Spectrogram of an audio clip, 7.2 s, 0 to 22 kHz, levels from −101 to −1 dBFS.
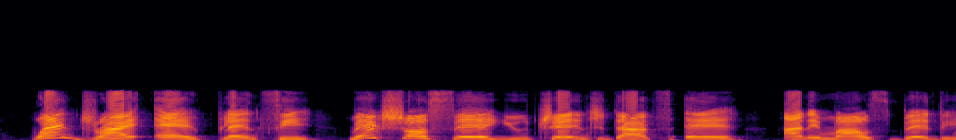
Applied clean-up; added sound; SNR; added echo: none; none; none; none.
